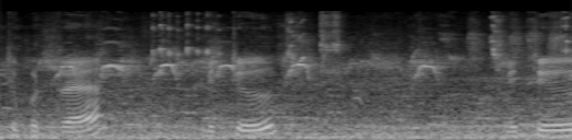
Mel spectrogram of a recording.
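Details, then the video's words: A talking Indian Ringneck (rose-ringed parakeet) repeats "me too" in a bent, nasal voice about three times in four seconds, over background music. "Indian Ringneck parrot talking sounds"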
